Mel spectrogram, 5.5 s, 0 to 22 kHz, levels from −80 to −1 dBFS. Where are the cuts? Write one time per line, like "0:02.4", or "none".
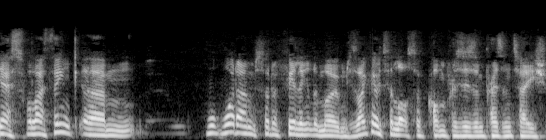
0:03.3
